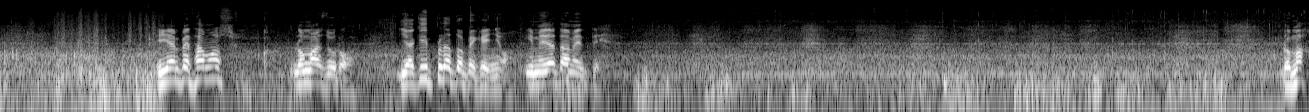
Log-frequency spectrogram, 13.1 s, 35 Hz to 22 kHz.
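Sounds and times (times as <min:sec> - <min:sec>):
wind on microphone: 0:00.0 - 0:01.7, 0:05.6 - 0:12.6
low road rumble: 0:00.0 - 0:13.0.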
